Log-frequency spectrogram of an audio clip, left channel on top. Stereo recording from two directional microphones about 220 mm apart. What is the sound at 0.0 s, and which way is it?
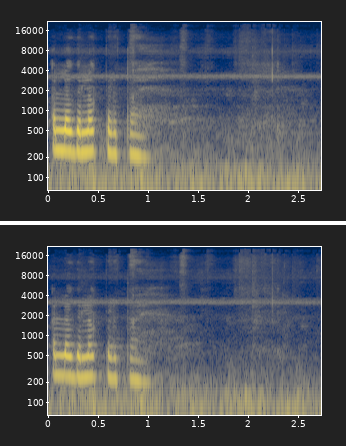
A woman's voice, 10° left (ahead or behind).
